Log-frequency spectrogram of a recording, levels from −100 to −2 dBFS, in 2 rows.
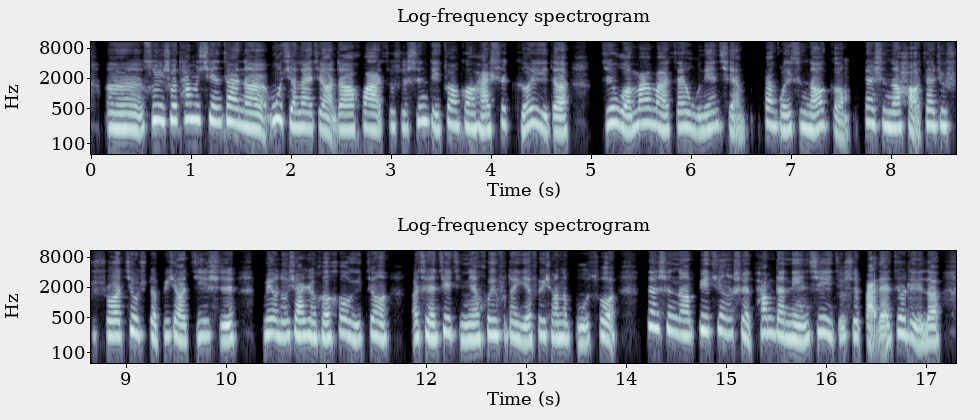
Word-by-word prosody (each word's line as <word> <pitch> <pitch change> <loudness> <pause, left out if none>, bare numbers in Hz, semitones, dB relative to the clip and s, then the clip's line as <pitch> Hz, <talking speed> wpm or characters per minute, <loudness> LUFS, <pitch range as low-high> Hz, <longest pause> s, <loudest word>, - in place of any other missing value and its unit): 嗯， 200 -3 +2
所 295 +8 +2
以 - - +4
说 290 +1 +2
他 310 +2 +1
们 305 - +5
现 285 -2 0
在 265 -2 +3
呢， 205 -4 +3
目 310 +1 +5
前 235 -6 0
来 210 -1 +1
讲 195 -6 -1
的 190 0 +2
话 195 -1 +2
就 215 - -11
是 210 -1 -7
身 275 +6 -1
体 195 -5 -2
状 230 +3 -1
况 210 -2 +2
还 180 -2 +3
是 225 +7 -4
可 225 -1 -2
以 210 -7 0
的， 170 -1 +2 0.3
只 235 - -5
有 255 - +4
我 185 -6 +3
妈 245 +5 +2
妈 220 -6 +1
在 215 +3 -2
5 190 -4 -2
年 195 +5 -1
前 185 -5 -5 0.2
犯 245 -3 -1
过 190 -3 -1
一 - - +1
次 215 +1 -3
脑 190 +2 +3
梗。 225 - -6
但 260 -1 -1
是 230 -1 -3
呢， 210 -1 +3
好 220 - +1
在 235 -2 -1
就 225 - -2
是 220 0 -8
说 215 -1 +1
救 245 +4 +1
治 225 - -13
得 190 - 0
比 215 - -6
较 195 -5 +2
及 200 +5 -4
时， 185 -2 +1 0.2
没 230 +1 +1
有 230 - +1
留 205 0 0
下 215 -1 +2
任 215 -2 +3
何 195 -1 +1
后 220 +1 -2
遗 180 - 0
症， 195 -2 -1 0.2
而 195 - -2
且 205 -3 +3
这 245 +5 0
几 185 -5 -6
年 180 +1 +3
恢 225 +3 +1
复 220 -1 -3
得 205 -2 0
也 170 -1 +1
非 220 +4 -3
常 195 -2 0
地 195 - +2
不 160 -4 -3
错。 190 -2 -1 0.3
但 325 -2 +4
是 285 - 0
呢， 220 -3 0
毕 275 -2 +3
竟 260 -3 -3
是 210 -5 -2
他 245 - -2
们 245 - -1
的 220 -2 +1
年 180 -2 +3
纪 235 +2 -1
就 - - -6
是 215 -1 -4
摆 - - +2
在 - - +2
这 245 +6 0
里 190 -9 0
了， 165 +1 0
215 Hz, 335 characters per minute, -24 LUFS, 190-235 Hz, 0.3 s, 们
